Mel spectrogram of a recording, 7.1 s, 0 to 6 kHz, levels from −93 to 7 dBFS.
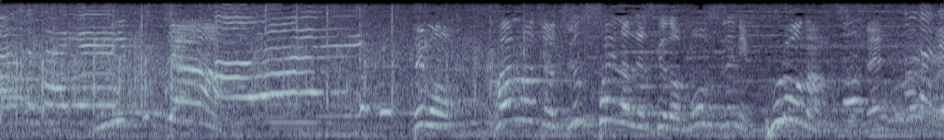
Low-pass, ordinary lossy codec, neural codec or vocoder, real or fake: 5.4 kHz; none; none; real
